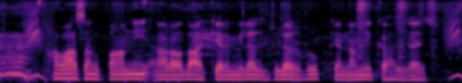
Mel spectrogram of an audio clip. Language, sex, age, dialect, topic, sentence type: Maithili, male, 18-24, Bajjika, agriculture, statement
